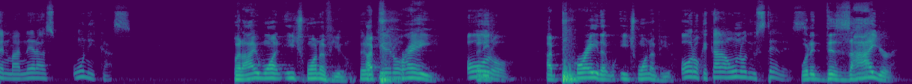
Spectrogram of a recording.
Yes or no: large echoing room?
yes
